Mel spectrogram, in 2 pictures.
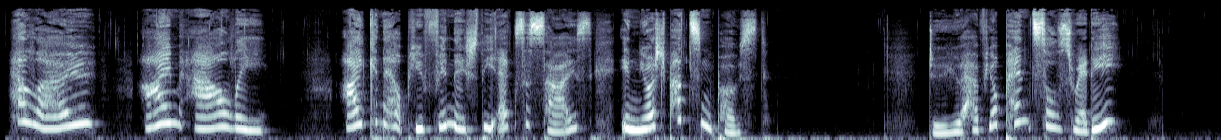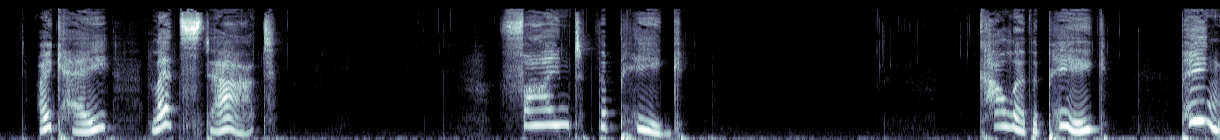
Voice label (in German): englisch hoeruebung; spatzenpost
